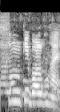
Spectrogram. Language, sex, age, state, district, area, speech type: Assamese, female, 45-60, Assam, Sivasagar, urban, spontaneous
